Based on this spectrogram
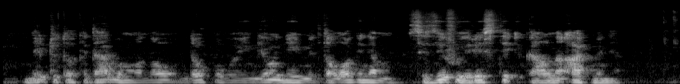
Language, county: Lithuanian, Vilnius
